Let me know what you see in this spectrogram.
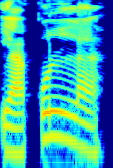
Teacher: Artinya itu adalah nun sukun di sini itu tidak perlu kita baca, tetapi langsung masuk ke huruf lamnya, sehingga lamnya di sini itu dikasih tasjid atau double, sehingga nunnya ini tidak perlu dibaca, langsung masuk ke lam, langsung yakulla. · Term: idgham bilahuna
